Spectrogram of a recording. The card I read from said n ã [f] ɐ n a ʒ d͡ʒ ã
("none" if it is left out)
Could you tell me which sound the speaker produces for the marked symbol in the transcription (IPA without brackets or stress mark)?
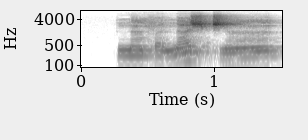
f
